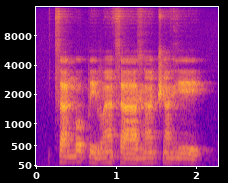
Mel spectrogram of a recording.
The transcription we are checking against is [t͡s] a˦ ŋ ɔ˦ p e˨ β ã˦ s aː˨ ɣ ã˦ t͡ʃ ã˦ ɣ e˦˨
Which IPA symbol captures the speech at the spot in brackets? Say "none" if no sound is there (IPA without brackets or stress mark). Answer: t͡s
